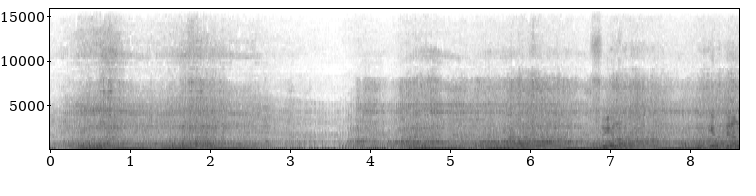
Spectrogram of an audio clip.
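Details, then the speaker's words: Honda XRM 125 single-cylinder motorcycle engine with owner-reported noise, white smoke from the exhaust canister and past oil loss/dry running; revving up and down with a hollow, dull clatter from the cylinder block growing louder on blips: piston slap. "Ang ingay lumlabas sa kanyang makina guys ito ay ang tunog piston slaps pandin natin ulit para marinig niyo ang tunog na nangagaling sa kanyang cylinder block"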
